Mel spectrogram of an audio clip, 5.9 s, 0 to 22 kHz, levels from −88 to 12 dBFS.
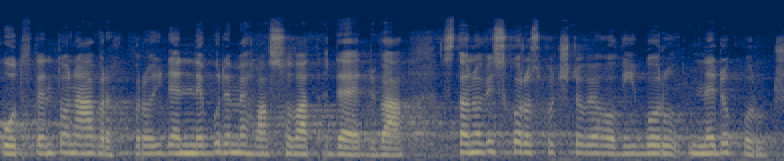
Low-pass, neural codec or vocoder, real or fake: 14.4 kHz; vocoder, 48 kHz, 128 mel bands, Vocos; fake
